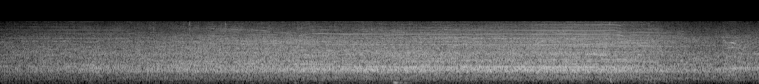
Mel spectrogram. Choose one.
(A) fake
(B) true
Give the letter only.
B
